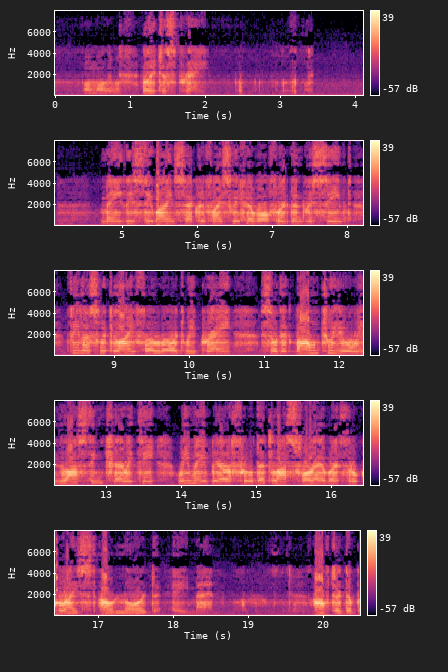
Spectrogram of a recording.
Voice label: Prayer and Announcement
